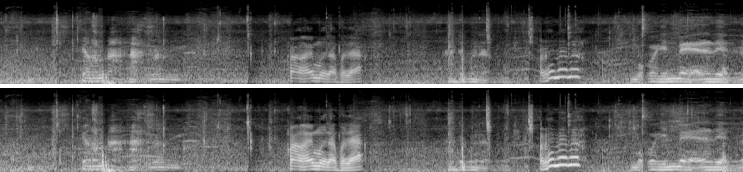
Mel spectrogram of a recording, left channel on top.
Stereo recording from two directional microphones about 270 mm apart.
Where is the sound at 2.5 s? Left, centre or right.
Right.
